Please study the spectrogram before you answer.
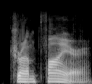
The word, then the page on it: drumfire: American English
